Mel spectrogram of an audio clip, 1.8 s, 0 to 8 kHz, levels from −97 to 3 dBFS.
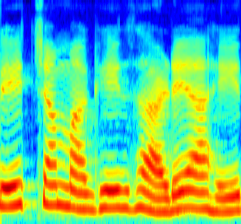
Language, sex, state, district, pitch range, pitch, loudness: Marathi, female, Maharashtra, Dhule, 215-250 Hz, 230 Hz, -12 LUFS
